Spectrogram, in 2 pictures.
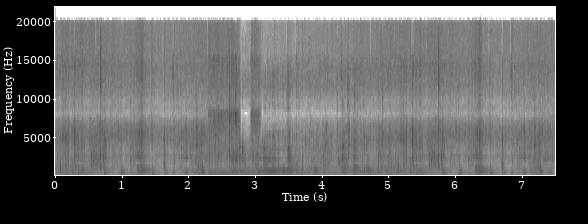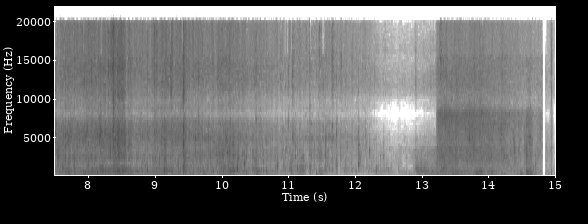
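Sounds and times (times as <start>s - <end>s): low engine hum: 0.0s - 11.0s
dirt and stones crunching: 0.0s - 15.0s.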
